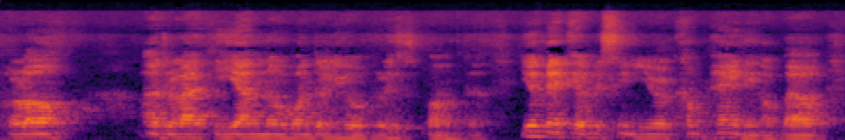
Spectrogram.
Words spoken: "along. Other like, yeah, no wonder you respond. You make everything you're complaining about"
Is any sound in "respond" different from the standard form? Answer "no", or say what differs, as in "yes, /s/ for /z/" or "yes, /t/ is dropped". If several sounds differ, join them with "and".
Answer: yes, /l/ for /ɹ/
